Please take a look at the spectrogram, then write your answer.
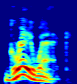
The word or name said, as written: graywacke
